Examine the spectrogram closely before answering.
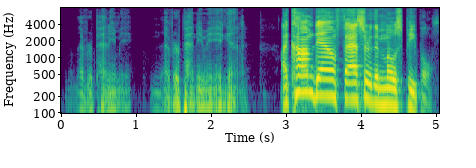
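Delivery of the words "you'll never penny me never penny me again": soft, low muttered threat; muttered vow. Acted. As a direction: growl it under the breath. Vowing revenge under the breath.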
